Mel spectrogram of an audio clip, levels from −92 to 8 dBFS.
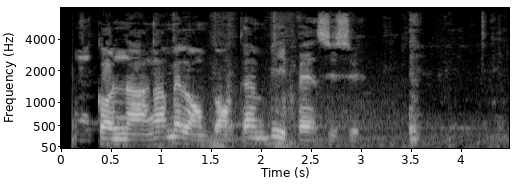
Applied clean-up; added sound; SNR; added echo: none; none; none; none.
